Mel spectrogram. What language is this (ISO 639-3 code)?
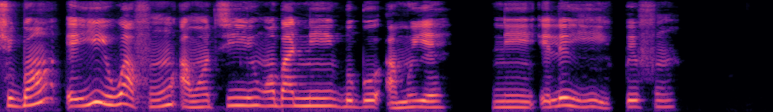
yor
